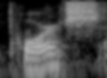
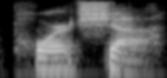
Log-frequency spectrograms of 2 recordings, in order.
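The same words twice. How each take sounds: First: The word is said as one syllable. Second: The word is said as two syllables. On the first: The speaker calls it wrong. "I would say Porsche, a one syllable word" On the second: The speaker calls it right. "definitely a two syllable word, Porsche"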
